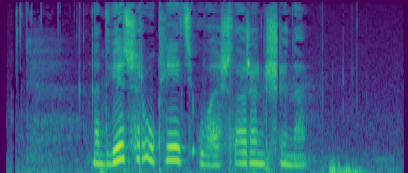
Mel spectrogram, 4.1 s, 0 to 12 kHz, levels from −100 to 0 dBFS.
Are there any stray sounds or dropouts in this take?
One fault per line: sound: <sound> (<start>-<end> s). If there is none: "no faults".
sound: dropout (2.8-2.8 s)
